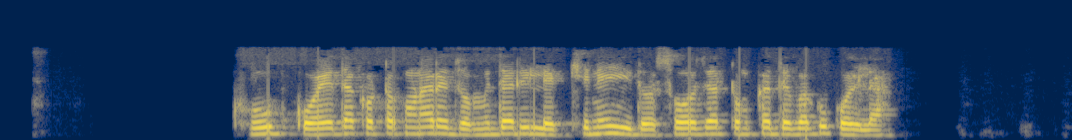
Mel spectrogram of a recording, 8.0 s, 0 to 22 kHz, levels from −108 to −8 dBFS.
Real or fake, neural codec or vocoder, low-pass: real; none; 5.4 kHz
